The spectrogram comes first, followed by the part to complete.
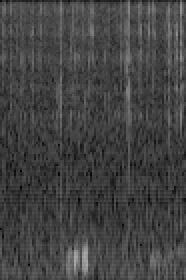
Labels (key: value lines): label: ambient
recorder: HydroMoth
